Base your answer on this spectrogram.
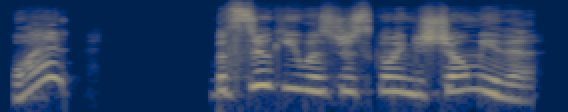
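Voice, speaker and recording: A woman voicing an excitable, flustered teenage boy with an exasperated manner in a story. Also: high voice, normal speed, no room sound, studio quality, voice pushed up.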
